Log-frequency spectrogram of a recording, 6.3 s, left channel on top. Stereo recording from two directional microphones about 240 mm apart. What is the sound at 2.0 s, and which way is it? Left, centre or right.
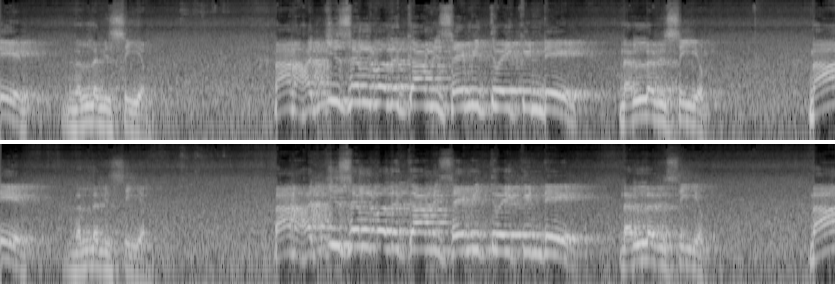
A man's voice, left.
